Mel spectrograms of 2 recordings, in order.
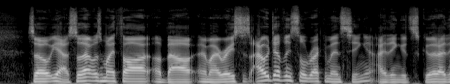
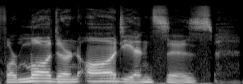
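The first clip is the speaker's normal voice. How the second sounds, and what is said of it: Poor put-on Scottish accent. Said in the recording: “That's a terrible Scottish accent, but I'm doing the best that I can here.”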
